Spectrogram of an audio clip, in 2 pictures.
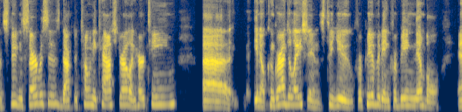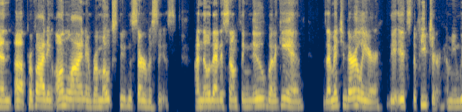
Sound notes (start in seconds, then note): none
